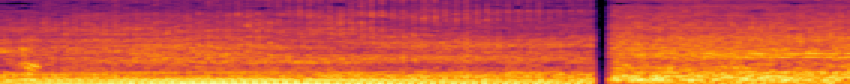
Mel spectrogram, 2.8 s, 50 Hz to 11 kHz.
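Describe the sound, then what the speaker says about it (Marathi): A Yamaha MT-15 motorcycle engine runs steadily close by during off-roading, a continuous rumbling drone with a momentary dropout near the end. "गाडीचा आवाज कंटिन्यूच येतो"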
